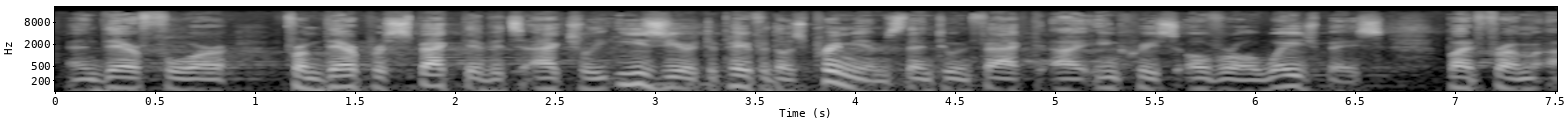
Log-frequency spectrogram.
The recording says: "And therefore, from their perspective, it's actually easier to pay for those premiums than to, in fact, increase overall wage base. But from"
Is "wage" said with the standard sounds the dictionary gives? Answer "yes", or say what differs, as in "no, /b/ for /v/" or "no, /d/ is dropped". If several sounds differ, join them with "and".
yes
